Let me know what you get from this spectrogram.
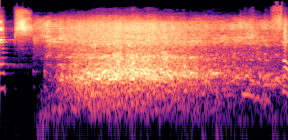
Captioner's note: laughter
